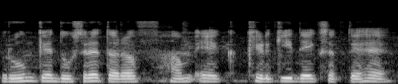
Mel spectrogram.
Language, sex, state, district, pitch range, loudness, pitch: Hindi, male, Arunachal Pradesh, Lower Dibang Valley, 135-145 Hz, -16 LUFS, 140 Hz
